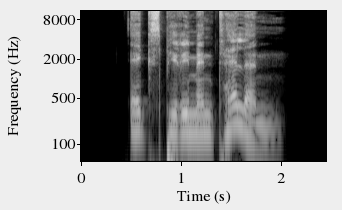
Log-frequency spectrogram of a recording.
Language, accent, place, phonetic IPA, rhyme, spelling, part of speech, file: German, Germany, Berlin, [ɛkspeʁimɛnˈtɛlən], -ɛlən, experimentellen, adjective, De-experimentellen.ogg
- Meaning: inflection of experimentell: 1. strong genitive masculine/neuter singular 2. weak/mixed genitive/dative all-gender singular 3. strong/weak/mixed accusative masculine singular 4. strong dative plural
